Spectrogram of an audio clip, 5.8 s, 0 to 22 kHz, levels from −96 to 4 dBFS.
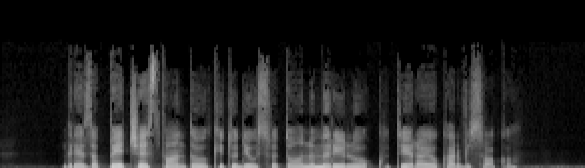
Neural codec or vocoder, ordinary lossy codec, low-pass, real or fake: autoencoder, 48 kHz, 32 numbers a frame, DAC-VAE, trained on Japanese speech; MP3, 64 kbps; 19.8 kHz; fake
